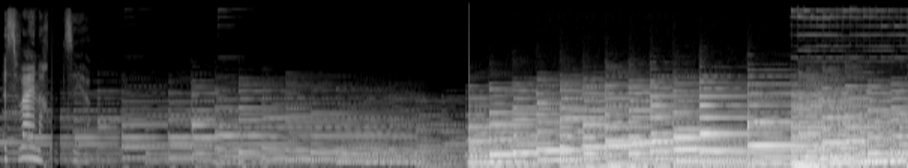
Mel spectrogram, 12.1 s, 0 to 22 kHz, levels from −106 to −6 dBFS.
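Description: Two sudden gain jumps stand out. At 0.69 s the level drops by about 18 dB and comes back at 0.81 s, and at 6.25 s it leaps up by about 20 dB and stays there to the end. Each time the sound and its background noise shift together in a single step, with no fade. That likely comes from a gain setting or bit shift applied instantly rather than ramped.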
